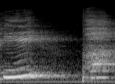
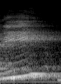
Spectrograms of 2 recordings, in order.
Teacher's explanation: And unlike the P, the B is a voiced consonant. P is an unvoiced consonant, and B is a voiced consonant.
